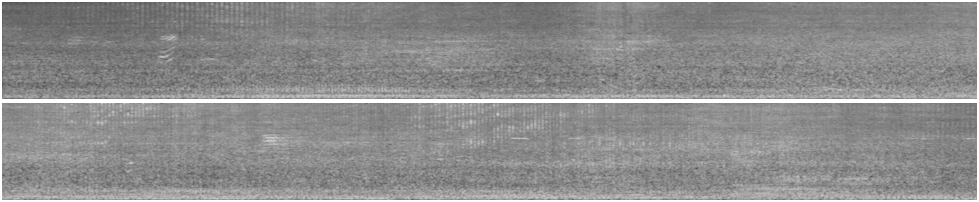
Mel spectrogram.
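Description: Scooter and motorbike engines hum past in busy street traffic.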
